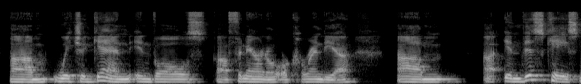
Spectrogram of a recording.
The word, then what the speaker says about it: Kerendia: Kerendia, yeah.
